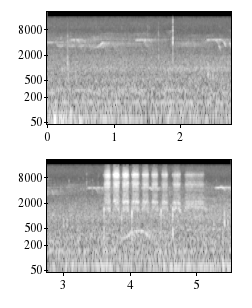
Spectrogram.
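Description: Wild songbird repeating a short high whistled call that drops slightly in pitch, about once a second. Around the middle comes a rapid dry rattle of about ten ticks a second, lasting just over a second.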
